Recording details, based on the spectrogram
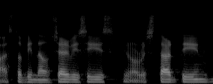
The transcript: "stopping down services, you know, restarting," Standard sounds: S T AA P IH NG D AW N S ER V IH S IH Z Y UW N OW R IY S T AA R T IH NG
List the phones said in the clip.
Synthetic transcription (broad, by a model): S T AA P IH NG D AW N S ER B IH S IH S Y UW N OW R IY S T AA R T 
